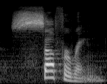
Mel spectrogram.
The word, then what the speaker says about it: suffering: Stress goes right there on the first syllable. Suffering. So we're talking about hardships, basically.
